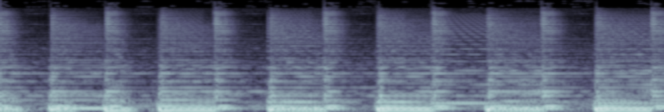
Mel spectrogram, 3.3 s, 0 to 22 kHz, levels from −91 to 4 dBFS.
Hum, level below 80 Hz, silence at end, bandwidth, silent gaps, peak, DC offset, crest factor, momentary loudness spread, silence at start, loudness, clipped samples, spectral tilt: none; -22 dBFS; 0 s; 16.5 kHz; none; -2 dBFS; under 0.1%; 14 dB; 3 LU; 0 s; -18 LUFS; under 0.1%; -6 dB/octave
